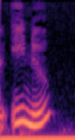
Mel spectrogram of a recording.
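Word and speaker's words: inu (いぬ): And the pronunciation of dog is either inu, and also sometimes ken.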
